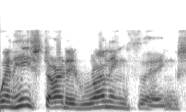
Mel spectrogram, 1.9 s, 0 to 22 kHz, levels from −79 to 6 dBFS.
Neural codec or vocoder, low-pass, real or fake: none; 7.2 kHz; real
